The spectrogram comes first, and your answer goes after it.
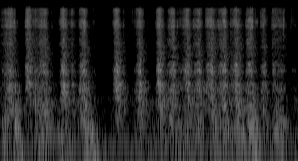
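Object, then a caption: Chalk cube on a leather cue tip. A small square cube of blue billiard chalk, held between fingertips, is rubbed and twisted against the leather tip of a light-green cue over green felt. Repeated dry, scratchy rubbing strokes come in uneven bursts, with a bright, hissy texture.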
